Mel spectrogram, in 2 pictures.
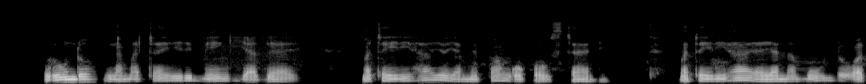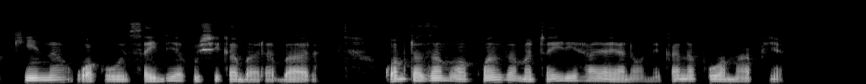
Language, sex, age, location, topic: Swahili, male, 25-35, Kisii, finance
